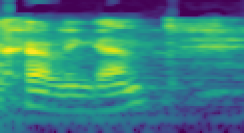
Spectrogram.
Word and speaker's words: Hurlingham: Yo me crié en un lugar en el Gran Buenos Aires que se llama Hurlingham, o se pronuncia Hurlingham, donde hay un barrio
